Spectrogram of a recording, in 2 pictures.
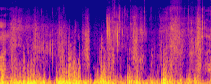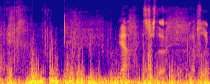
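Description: Wind buffeting a body-worn action camera's microphone, with footsteps on a dirt track.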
